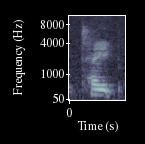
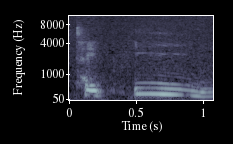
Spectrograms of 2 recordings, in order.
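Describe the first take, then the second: First: The word ends on the p sound. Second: The word ends with an added ee sound. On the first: "As opposed to tape" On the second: "it makes it sound like, you know, e"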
